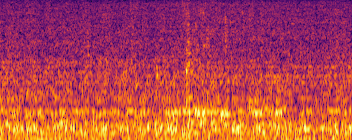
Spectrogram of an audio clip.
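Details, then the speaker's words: Kenmore washer after DIY repair of a no-spin, clicking fault, reassembled and tested: even rushing run with no clicks, knocks or grinding; washer working normally. "I'm going to flip it around and test it alright as you can see it works beautifully"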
